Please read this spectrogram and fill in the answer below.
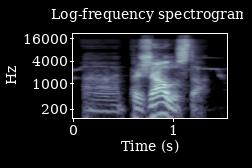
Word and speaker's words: пожалуйста: Пожалуйста. Пожалуйста, says Google Translate. Пожалуйста. Pa, so again, weak O. Пожалуйста. Пожалуйста. And that j sound can be very difficult for people to get.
